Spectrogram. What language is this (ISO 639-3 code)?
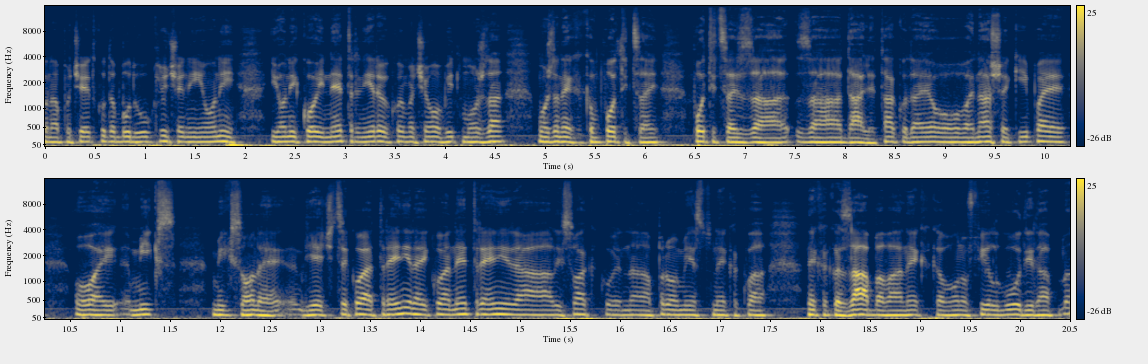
hrv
